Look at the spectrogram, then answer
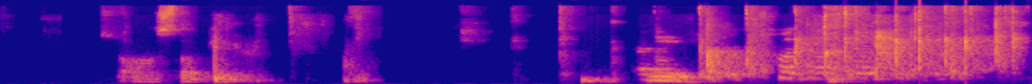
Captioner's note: audience clapping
